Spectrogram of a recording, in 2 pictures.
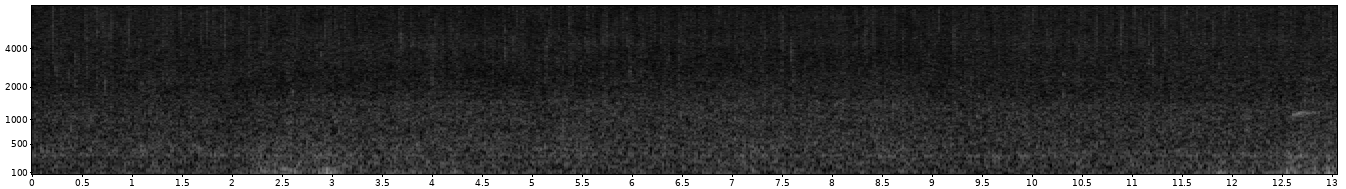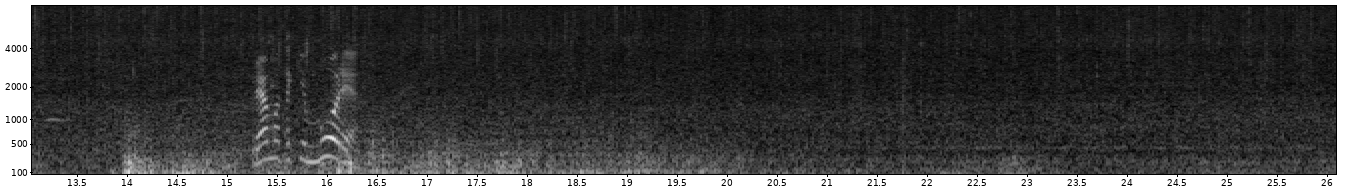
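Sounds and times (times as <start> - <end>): heavy rain on standing water: 0.0 - 26.0.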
